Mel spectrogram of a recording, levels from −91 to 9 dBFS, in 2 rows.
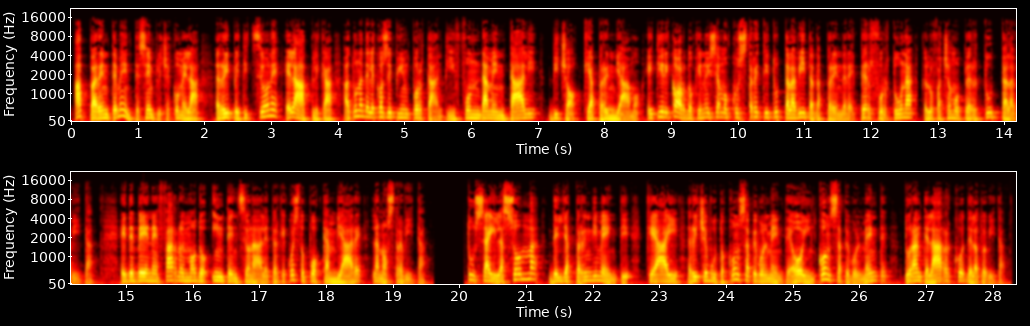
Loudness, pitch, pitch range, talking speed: -19 LUFS, 125 Hz, 110-145 Hz, 150 wpm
